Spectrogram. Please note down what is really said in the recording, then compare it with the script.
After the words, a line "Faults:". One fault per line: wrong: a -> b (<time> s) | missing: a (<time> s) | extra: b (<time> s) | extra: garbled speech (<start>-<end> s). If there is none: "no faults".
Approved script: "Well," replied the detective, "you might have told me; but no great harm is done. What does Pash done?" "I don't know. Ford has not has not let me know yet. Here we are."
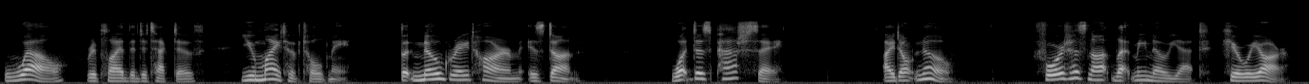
"Well," replied the detective, "you might have told me; but no great harm is done. What does Pash say?" "I don't know. Ford has not let me know yet. Here we are."
Faults:
wrong: done -> say (7.5 s)
missing: has not (11.1 s)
